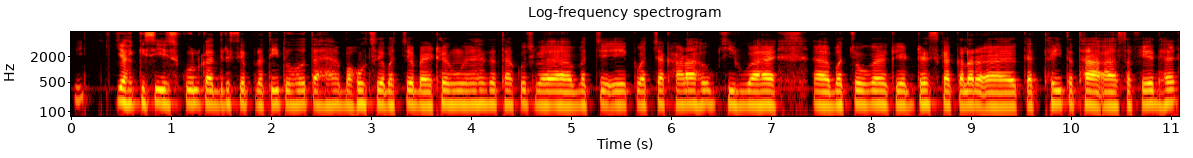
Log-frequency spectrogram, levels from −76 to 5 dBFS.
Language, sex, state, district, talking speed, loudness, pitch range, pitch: Hindi, male, Uttar Pradesh, Etah, 195 wpm, -24 LUFS, 150-160 Hz, 155 Hz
